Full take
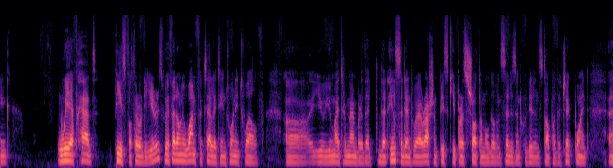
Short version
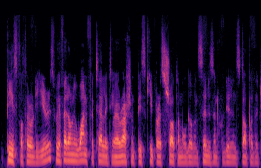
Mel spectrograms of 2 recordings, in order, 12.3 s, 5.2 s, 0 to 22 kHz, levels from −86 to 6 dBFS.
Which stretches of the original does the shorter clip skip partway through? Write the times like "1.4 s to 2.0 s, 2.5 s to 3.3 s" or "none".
4.4 s to 8.3 s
